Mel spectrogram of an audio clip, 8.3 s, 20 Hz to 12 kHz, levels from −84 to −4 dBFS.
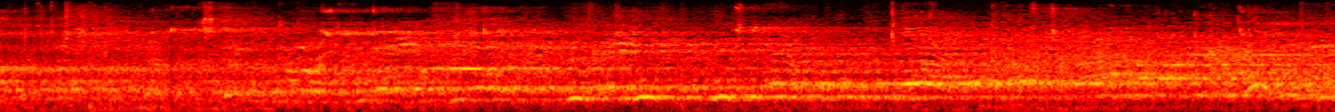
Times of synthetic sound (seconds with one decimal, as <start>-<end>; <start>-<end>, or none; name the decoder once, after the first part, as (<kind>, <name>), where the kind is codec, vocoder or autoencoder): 1.3-4.5 (autoencoder, DAC-VAE)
